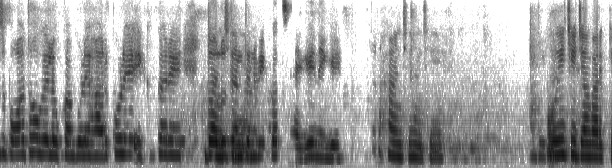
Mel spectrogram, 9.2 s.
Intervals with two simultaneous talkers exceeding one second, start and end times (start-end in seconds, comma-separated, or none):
none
